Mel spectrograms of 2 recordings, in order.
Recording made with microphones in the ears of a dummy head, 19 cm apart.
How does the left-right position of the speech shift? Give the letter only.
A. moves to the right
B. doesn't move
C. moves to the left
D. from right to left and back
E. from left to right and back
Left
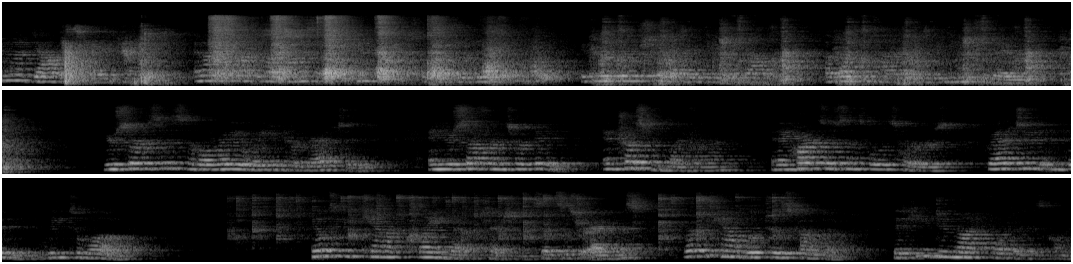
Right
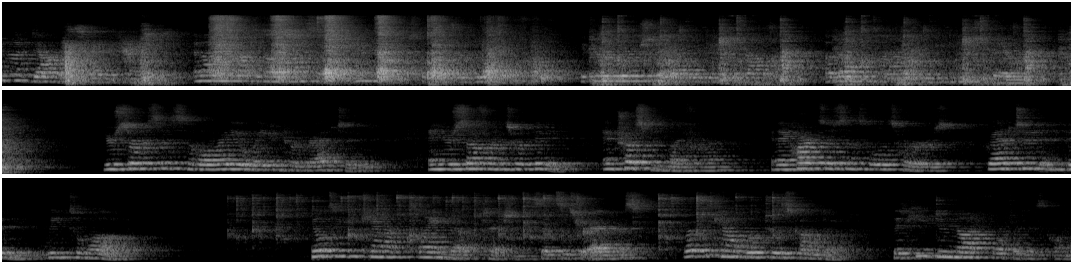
B.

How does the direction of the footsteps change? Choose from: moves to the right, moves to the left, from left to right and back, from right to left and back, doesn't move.
moves to the right.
